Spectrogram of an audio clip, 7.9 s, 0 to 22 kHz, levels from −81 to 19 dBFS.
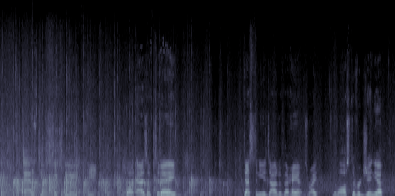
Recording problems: crowd noise; loud; throughout; 3 dB below the speech

